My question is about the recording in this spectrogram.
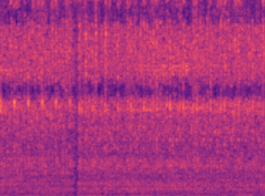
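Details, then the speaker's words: Car that would not start in daytime, after fixing a leaking fuel-tank vapor (purge) solenoid valve that flooded the engine with vapor; it starts at once and idles steadily and smoothly with no knocks or misses; normal idle. "在问题已经彻底解决了，发动机运行的特别平稳。"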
